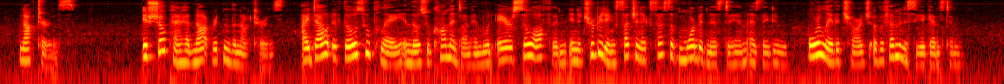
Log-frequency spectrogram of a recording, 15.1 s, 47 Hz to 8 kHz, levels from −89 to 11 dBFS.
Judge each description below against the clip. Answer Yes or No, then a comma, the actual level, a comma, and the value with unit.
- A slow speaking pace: No, average, 175 wpm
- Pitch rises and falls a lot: Yes, wide, 6.7 semitones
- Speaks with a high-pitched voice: Yes, high, 195 Hz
